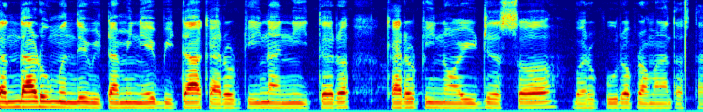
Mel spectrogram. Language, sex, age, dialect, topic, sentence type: Marathi, male, 51-55, Varhadi, agriculture, statement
